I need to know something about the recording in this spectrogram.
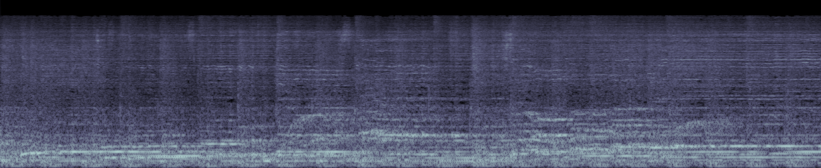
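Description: Live wedding band playing a song, with several voices singing held notes together over the band.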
